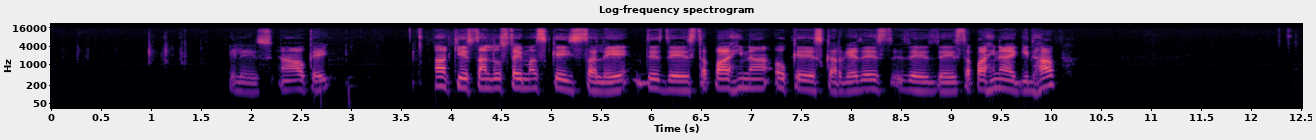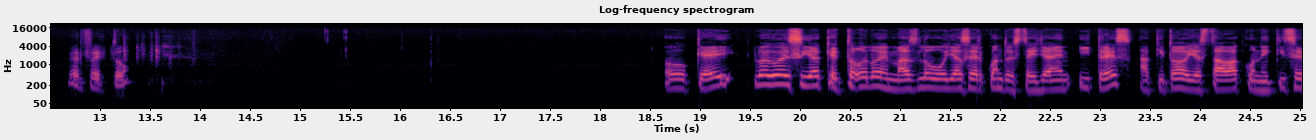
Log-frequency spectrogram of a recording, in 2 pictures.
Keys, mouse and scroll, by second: 0.7-1.8 typing, 6.1-8.4 scroll up 4, 9.7-11.7 scroll down 2, 12.3 click, 12.8-14.1 typing, 16.0-17.6 scroll down 1, 17.6-18.3 scroll down 1, 18.3-20.4 scroll down 1, 20.6-23.2 drag, 23.8-25.0 drag, 23.8 typing.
